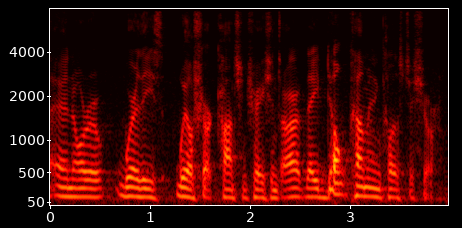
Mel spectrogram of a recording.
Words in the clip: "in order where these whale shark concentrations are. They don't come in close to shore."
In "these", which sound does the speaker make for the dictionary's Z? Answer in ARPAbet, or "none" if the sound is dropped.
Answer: Z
